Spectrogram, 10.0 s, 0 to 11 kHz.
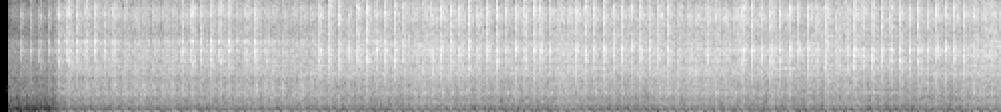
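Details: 2008 Suzuki GS500 twin idling with a fast, sharp metallic ticking over a low hum, appeared after replacing valve shims; throttle also hangs despite lubed, adjusted cables; cause unknown.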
